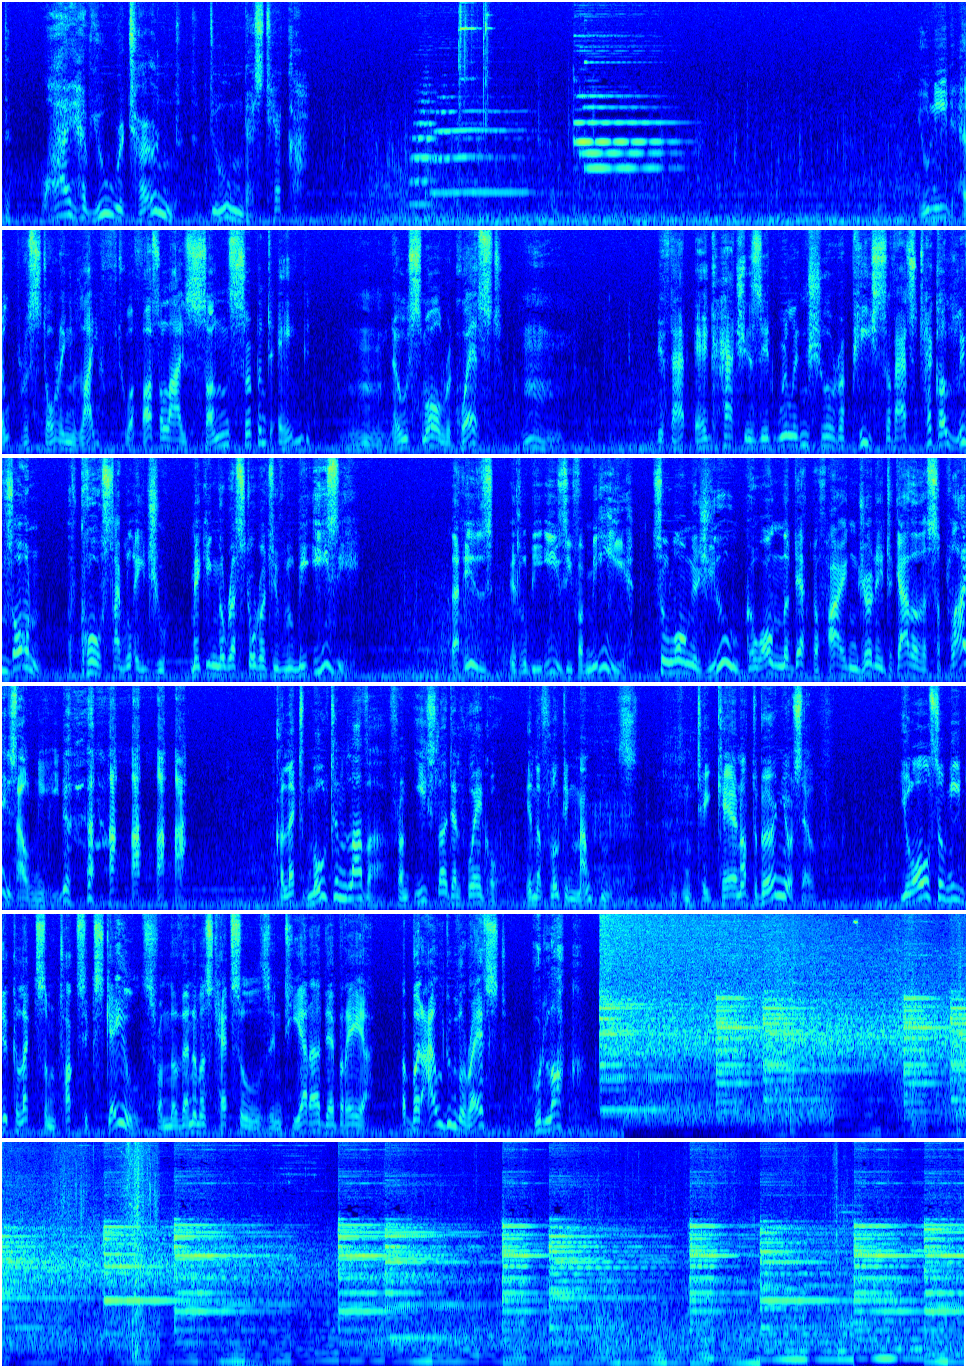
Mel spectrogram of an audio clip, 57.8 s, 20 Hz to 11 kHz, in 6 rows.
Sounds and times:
Speech: 0.0s - 3.1s, 9.2s - 15.3s, 16.2s - 22.9s, 23.8s - 29.8s, 31.6s - 37.1s, 37.9s - 44.4s
Music: 4.0s - 7.0s, 44.6s - 57.8s.

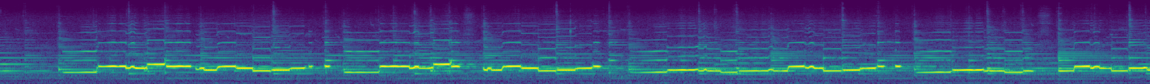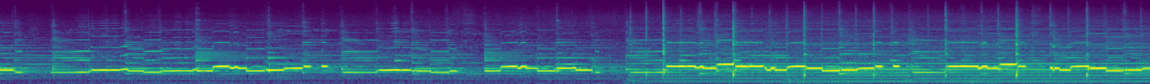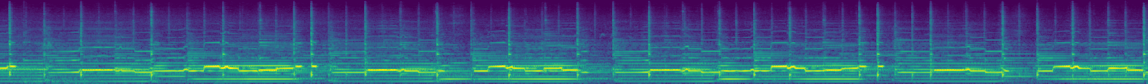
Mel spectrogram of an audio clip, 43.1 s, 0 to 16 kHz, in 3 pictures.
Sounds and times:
Music: 0.0s - 43.1s.

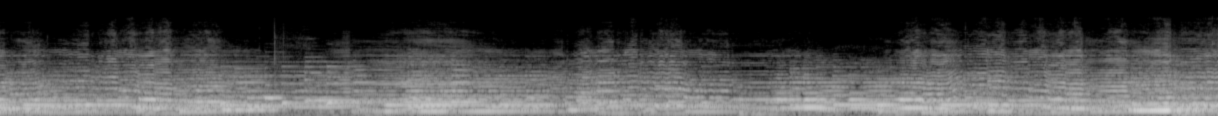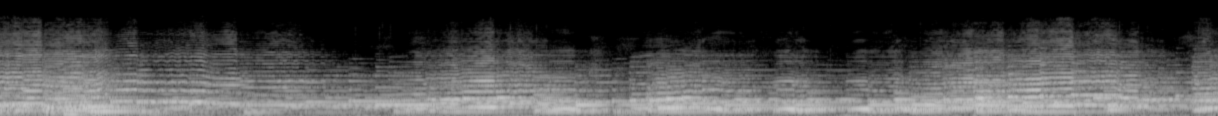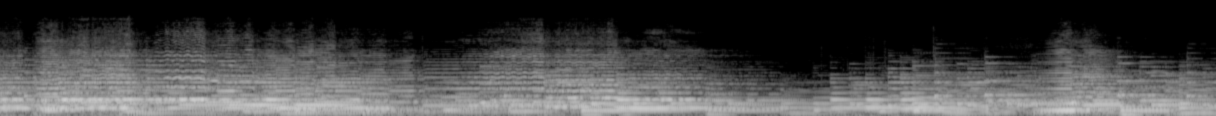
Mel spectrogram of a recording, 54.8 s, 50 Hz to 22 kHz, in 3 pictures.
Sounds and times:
Cello: 0.0s - 54.7s.

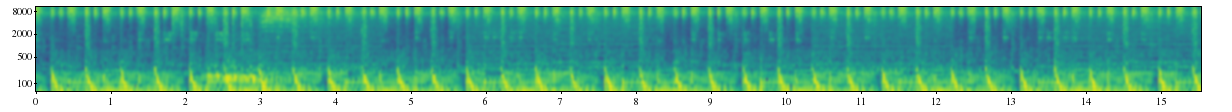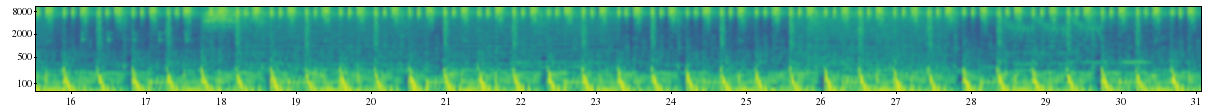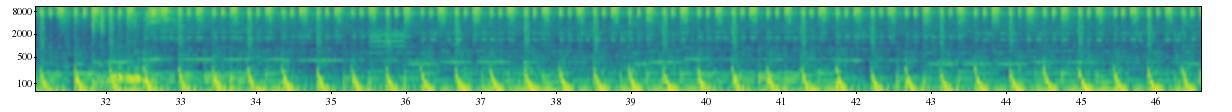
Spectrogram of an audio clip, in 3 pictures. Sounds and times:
Music: 0.0s - 46.6s.

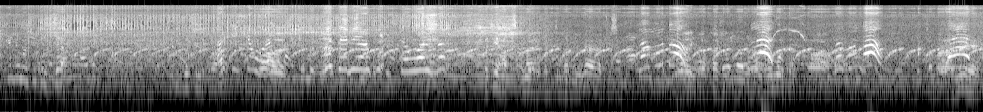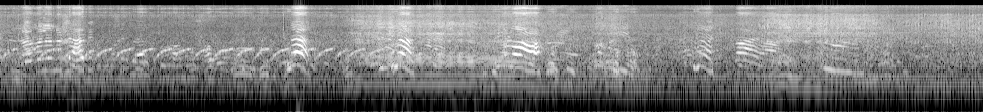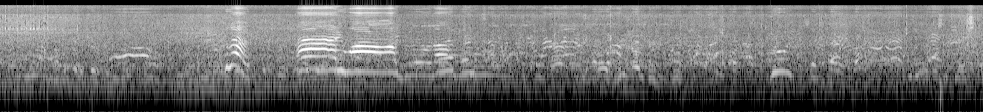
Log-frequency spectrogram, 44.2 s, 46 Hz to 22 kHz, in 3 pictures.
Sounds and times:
Outside, rural or natural: 0.0s - 44.2s.

